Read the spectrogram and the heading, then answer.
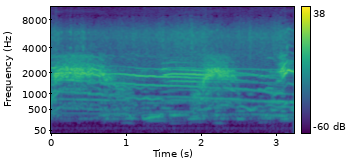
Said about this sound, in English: what is that hideous noise? Why, that's Tiny, my beautiful little Maltese cat.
